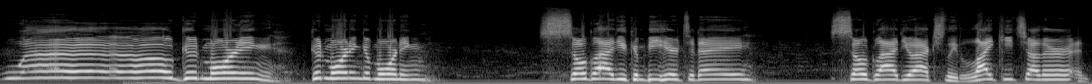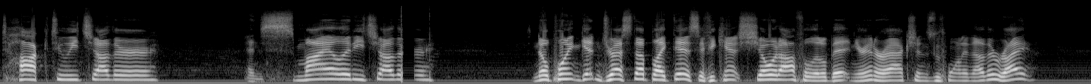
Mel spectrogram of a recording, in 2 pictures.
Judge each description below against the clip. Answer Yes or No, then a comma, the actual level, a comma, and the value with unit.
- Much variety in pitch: Yes, wide, 5.7 semitones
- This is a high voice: Yes, high, 220 Hz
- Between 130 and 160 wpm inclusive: Yes, average, 150 wpm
